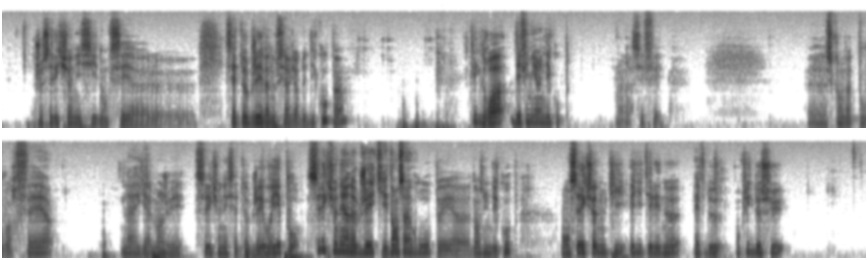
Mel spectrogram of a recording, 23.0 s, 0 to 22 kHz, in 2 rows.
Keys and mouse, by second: 0.4 shift+click, 2.9 click, 3.5 ctrl+z, 4.8 click, 5.0 click, 5.6 shift+click, 6.9 click, 8.5 KP_Subtract, 9.8 click, 11.1 click, 11.6 click, 12.2 click, 13.1 F2, 13.3 click, 15.0 F1, 15.0 click, 15.8 click, 19.7 F2, 21.0 click, 22.5 right click.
